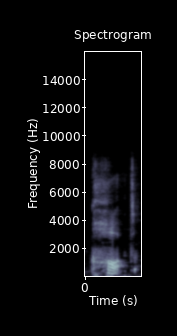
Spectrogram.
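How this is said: The r sound after the vowel is dropped. This is the British way of speaking. "hindi mo masyadong naririnig yung R"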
